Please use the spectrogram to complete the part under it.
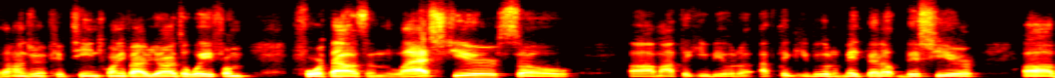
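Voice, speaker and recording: A man's voice: fairly low pitch, muffled recording. A man co-hosting a casual football podcast, loose and rambling as he gives his pick. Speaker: podcast co-host. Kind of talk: casual sports podcast chat.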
